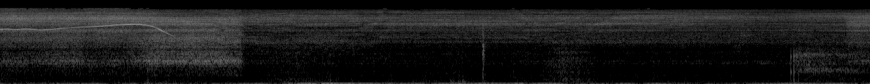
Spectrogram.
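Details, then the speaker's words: High-speed dental drill tracing out and removing an old large amalgam filling from tooth number two, an upper second molar, before a porcelain crown; the tooth has decay and a crack, and the patient is numbed with a rubber dam in place. High-pitched whine and hiss. "so now I'm going to go ahead and and just Trace literally just Trace out the amalgam and we know the depth of the spur is 2 mm for good size Alloy on a second Moler"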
